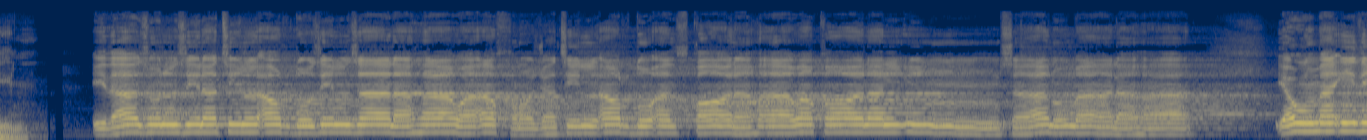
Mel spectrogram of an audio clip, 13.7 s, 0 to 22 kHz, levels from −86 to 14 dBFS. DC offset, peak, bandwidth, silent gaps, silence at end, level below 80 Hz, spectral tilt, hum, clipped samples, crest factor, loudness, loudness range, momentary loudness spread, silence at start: under 0.1%; -2 dBFS; 16 kHz; 0.55-0.61 s; 0 s; -50 dBFS; -4.5 dB/octave; none; under 0.1%; 18 dB; -18 LUFS; 4 LU; 10 LU; 0 s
